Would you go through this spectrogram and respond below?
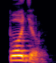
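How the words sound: The double L has a highland Ecuadorian sound. "yo aquí en la sierra... escuchen mi fonema, la L doble"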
